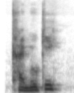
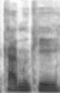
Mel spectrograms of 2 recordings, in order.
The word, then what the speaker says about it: Kaimuki: Yeah, Kaimuki is how you pronounce it. – Okay, so the emphasis is over the key at the end, so it's Kaimuki? – Yes.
